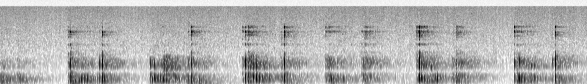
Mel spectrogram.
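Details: Ear-to-ear ASMR purring from Rosetta, a pet kitten, indoors; rhythmic low rumbles pulse roughly every second in breath cycles, each opening with light smacking clicks, amid quiet room tone.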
